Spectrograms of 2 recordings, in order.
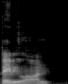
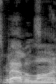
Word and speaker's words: Babylon: They're gonna go to the hippie commune, Baby Lawn, or is that how they pronounce it? – Baby that's Lawn. Only how Madison. – Well, it's Babylon. – I know it's Babylon, but I know they do it wrong.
